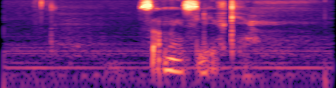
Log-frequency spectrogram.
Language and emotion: Russian, neutral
